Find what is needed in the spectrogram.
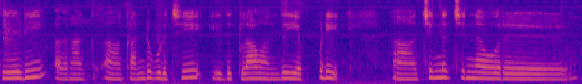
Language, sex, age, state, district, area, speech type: Tamil, female, 18-30, Tamil Nadu, Perambalur, rural, spontaneous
